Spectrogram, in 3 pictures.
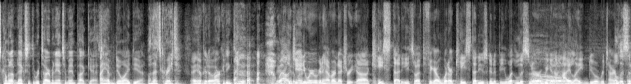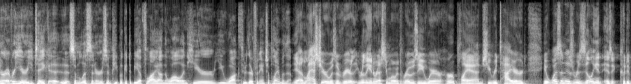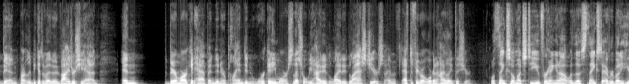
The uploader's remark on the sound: Today we're live from Camp FI (camp financial independence), where a group of like-minded people are hanging out for a weekend. Live radio.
